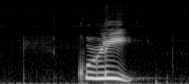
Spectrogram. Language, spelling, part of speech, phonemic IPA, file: Tamil, குழி, noun / verb, /kʊɻiː/, Ta-குழி.ogg
- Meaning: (noun) 1. pit, hole, hollow, cavity, dimple, depression, excavation 2. tank, pond 3. well; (verb) to be hollowed out (as a hole, pit, cavity); to sink hollow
